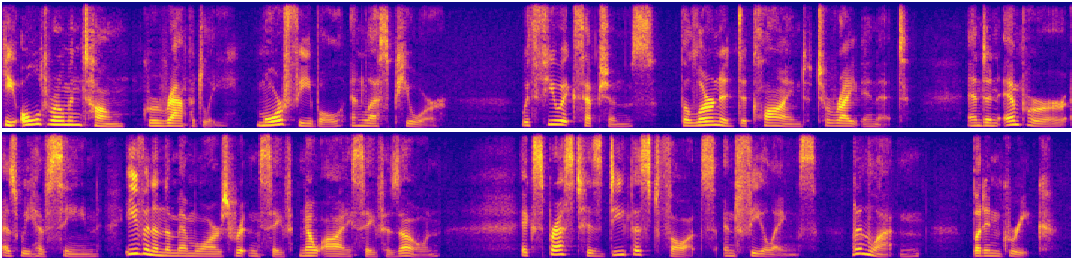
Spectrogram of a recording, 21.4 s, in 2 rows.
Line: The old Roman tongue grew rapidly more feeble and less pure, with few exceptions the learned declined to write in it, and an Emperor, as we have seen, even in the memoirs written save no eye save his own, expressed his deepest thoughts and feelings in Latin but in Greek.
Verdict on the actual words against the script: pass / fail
pass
